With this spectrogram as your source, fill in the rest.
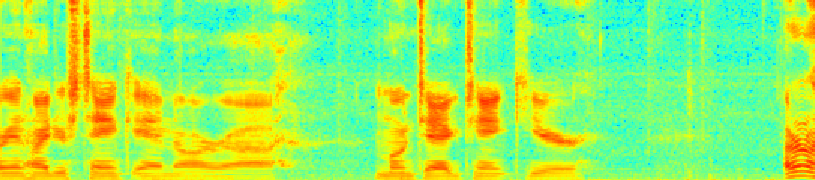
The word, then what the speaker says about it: Montag: tank and our uh montag tank here i don't know how it's actually pronounced i'm assuming it's pronounced the same way you say monday in german which is montag or montag so that's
